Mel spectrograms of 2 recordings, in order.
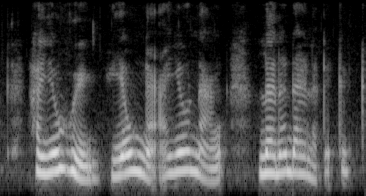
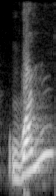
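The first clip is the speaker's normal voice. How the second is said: "won" short with a raised tone; wrong clipped syllable; 3 semitones higher, 8 dB louder than usual. Shown as a demonstration. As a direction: cut "won" short and high. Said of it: "Đừng đọc là". (đọc "won" ngắn, cao)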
